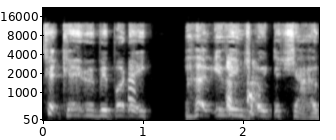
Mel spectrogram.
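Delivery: put-on toothless old man voice. Signing off the show to everybody, in Grandad Berrigan voice. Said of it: "bye from Grandad Berrigan ... changes into an old man. He takes his teeth out".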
